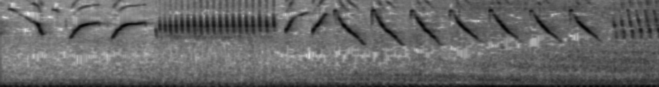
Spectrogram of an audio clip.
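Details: Canary song played as a lure to get other birds singing: a lively run of sweeping descending whistled notes, a rapid buzzy pulsed trill near the start, then a series of quick downslurred whistles ending in a short trill.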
